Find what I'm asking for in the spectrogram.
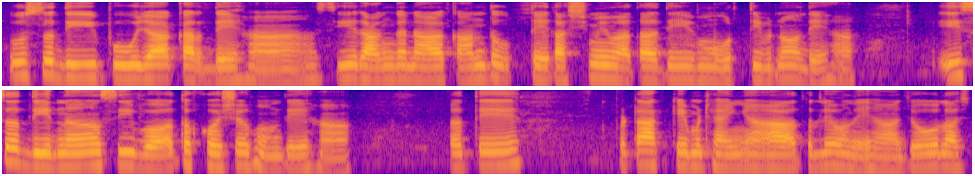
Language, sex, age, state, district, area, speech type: Punjabi, female, 45-60, Punjab, Bathinda, rural, spontaneous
